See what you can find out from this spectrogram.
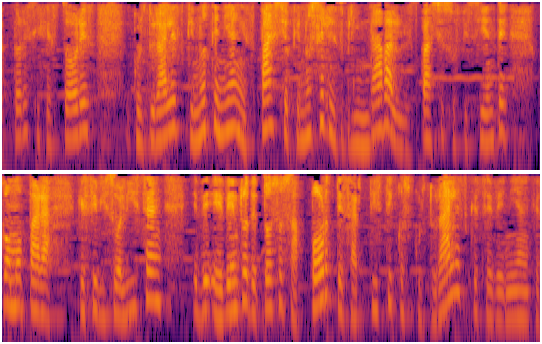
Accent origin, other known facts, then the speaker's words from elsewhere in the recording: Ecuador; como seres humanos y como ecuatorianos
